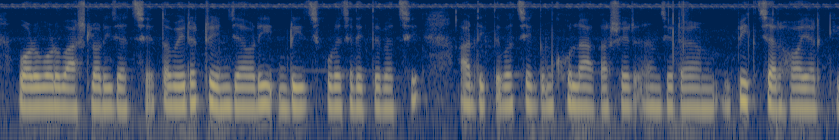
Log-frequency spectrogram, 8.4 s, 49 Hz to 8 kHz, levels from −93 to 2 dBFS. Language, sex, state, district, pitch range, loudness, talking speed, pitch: Bengali, female, West Bengal, Kolkata, 165-175 Hz, -37 LUFS, 215 wpm, 170 Hz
